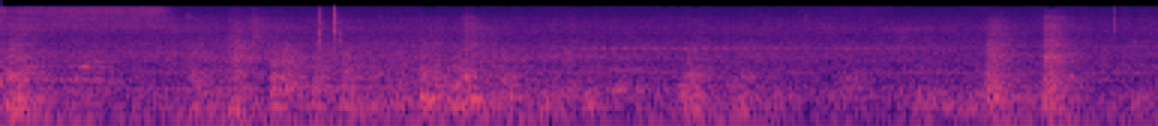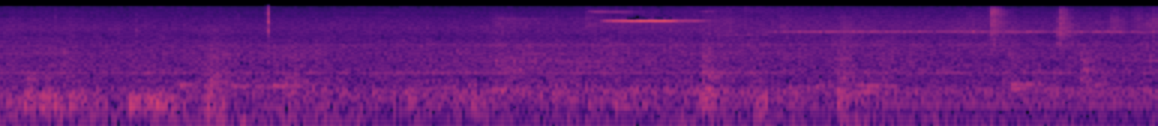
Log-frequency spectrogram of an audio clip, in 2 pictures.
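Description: Meitetsu electric train rolling along a station platform, heard from inside the front car: running rumble with wheels clicking over rail joints. It grows quieter as the train slows almost to a stop.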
